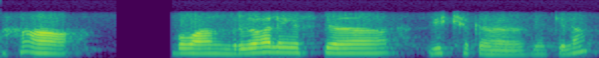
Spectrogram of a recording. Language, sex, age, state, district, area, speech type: Sanskrit, female, 60+, Karnataka, Mysore, urban, conversation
